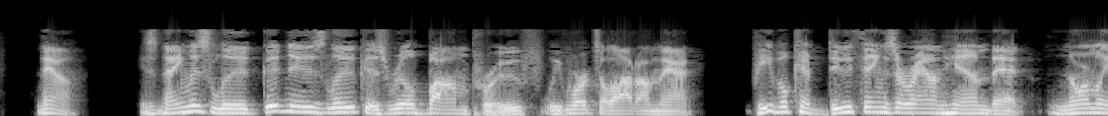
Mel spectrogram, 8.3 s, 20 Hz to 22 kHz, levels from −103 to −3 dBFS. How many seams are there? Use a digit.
2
